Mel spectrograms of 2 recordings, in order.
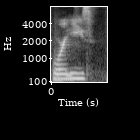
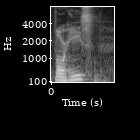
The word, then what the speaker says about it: Voorhees: Miss Voorhees? How do you say it? – Voorhees. – Voorhees.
